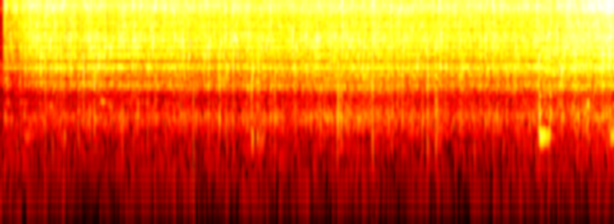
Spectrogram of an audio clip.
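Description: Onions stirred as they fry in ghee with cinnamon and whole spices for mushroom biryani, a dense continuous sizzle with scattered spatula scrapes and clicks, no voices.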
